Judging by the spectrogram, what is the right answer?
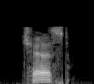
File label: "chest", English; nouns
